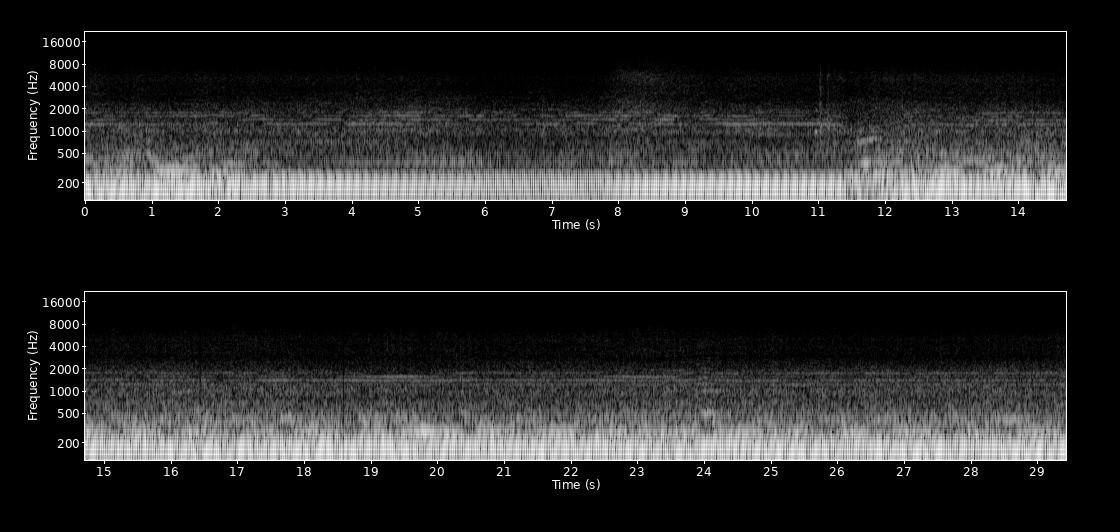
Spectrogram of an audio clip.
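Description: Commercial walk-behind lawn mower engine running steadily. Its pitch dips briefly and recovers twice, about two and a half and eleven and a half seconds in.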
